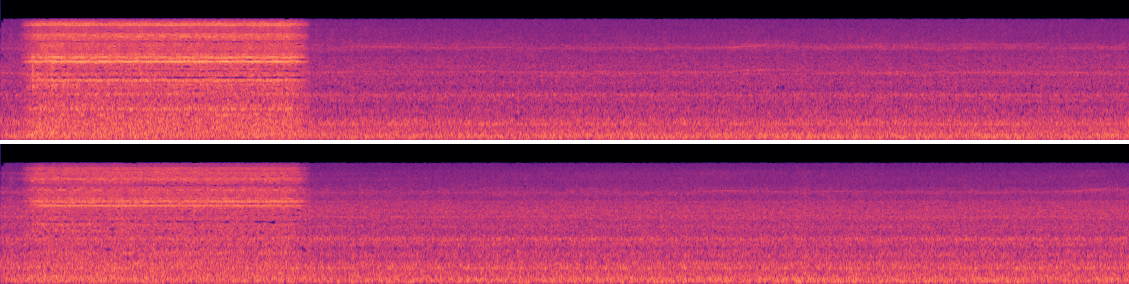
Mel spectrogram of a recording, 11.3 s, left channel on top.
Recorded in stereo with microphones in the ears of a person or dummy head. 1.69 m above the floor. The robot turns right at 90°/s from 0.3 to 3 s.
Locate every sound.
Only background noise.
